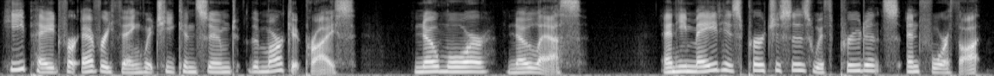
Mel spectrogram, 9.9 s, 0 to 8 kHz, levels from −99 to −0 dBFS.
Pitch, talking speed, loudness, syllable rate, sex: 195 Hz, 125 wpm, -17 LUFS, 4.4 syllables/s, female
